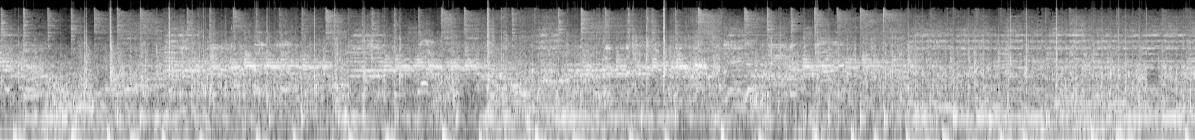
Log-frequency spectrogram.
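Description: Music with a steady bass beat over skateboard sounds: wheels rolling on pavement and repeated sharp clacks of the board popping and landing.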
